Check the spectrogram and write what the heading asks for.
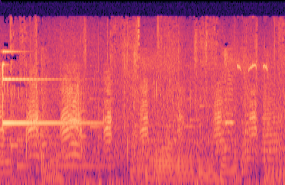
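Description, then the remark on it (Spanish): A flock of ducks quacking loudly and continuously, many overlapping calls with a busy, chattering rhythm throughout. “¿No es el pajarraco el que está ahí cuidando esa cantidad de patos?”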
